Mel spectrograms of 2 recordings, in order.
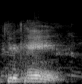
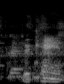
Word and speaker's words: Duquesne: It's pronounced Duquesne. Duquesne.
